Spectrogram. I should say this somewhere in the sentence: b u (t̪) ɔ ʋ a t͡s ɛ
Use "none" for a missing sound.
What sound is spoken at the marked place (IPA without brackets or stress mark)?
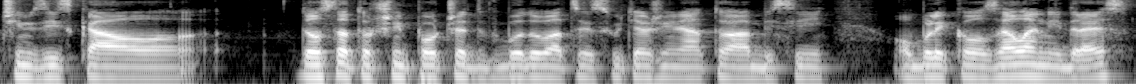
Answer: d̪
